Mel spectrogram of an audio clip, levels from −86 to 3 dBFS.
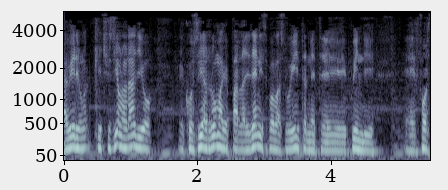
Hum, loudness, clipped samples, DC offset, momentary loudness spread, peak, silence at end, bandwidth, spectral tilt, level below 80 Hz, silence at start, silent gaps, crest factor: none; -24 LUFS; under 0.1%; 0.2%; 10 LU; -8 dBFS; 0 s; 5.4 kHz; -9.5 dB/octave; -46 dBFS; 0 s; none; 14 dB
